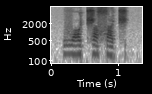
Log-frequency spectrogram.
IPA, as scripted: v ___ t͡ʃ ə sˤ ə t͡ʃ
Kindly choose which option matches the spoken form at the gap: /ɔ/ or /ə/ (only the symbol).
ɔ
